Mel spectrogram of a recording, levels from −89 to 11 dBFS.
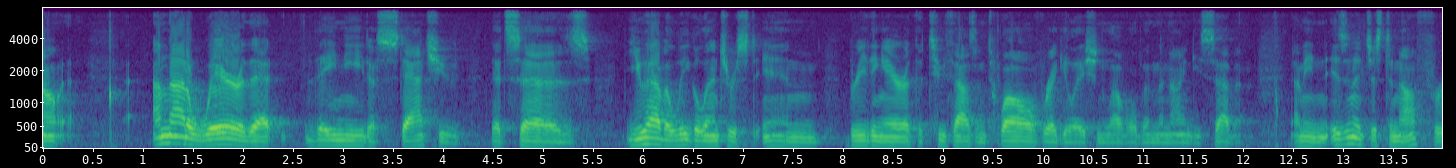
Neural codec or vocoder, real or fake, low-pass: none; real; 7.2 kHz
